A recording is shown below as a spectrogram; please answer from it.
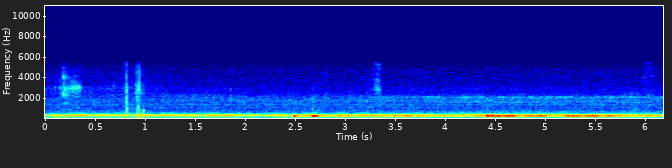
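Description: Soundtrack of a slow-motion clip playing through a television speaker: a low, steady droning tone, swelling louder and rougher twice, briefly near the middle and again for about a second and a half near the end, as the giant water balloon bursts on screen.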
